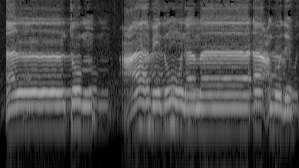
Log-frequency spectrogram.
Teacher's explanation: انتم یہ نون ساکن ہے اور اس کے بعد یہ تا ہے، اس کے اندر اخفا ہوگا، اخفاء حقیقی۔ اخفاء حقیقی یعنی اس کو غننے کے ساتھ پڑھیں گے۔ انتم عابدون ما اعبد، یہ میم ساکن کے بعد عین ہے، اس میں اظہار ہوگا، اظہار شفوی اس کو ہم کہتے ہیں۔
